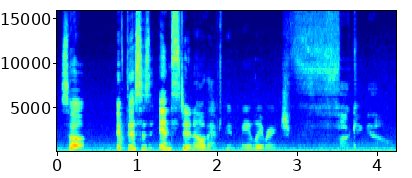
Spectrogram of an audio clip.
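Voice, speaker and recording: Bright, lively young woman gaming. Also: medium pitch, fairly quick, slight background noise. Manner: sarcastic, reads game text aloud, swears. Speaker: gameplay streamer. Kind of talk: let's play commentary.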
